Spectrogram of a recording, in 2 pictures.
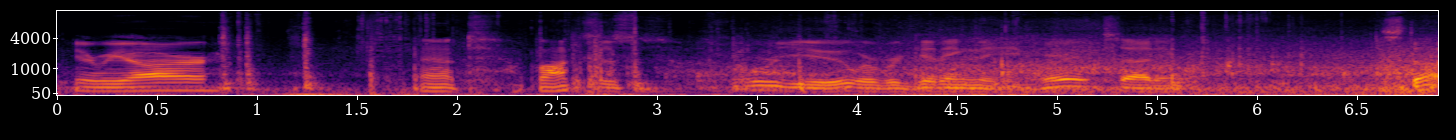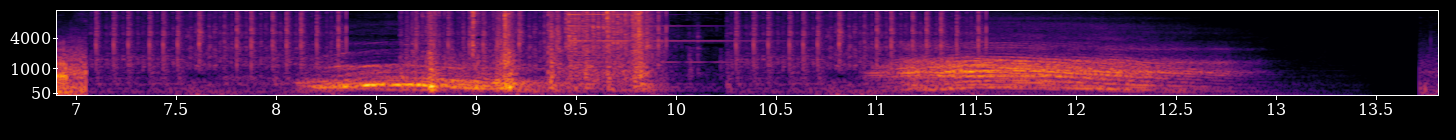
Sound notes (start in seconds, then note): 7.1 typewriter clicking; 8.8 cash register bell rings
